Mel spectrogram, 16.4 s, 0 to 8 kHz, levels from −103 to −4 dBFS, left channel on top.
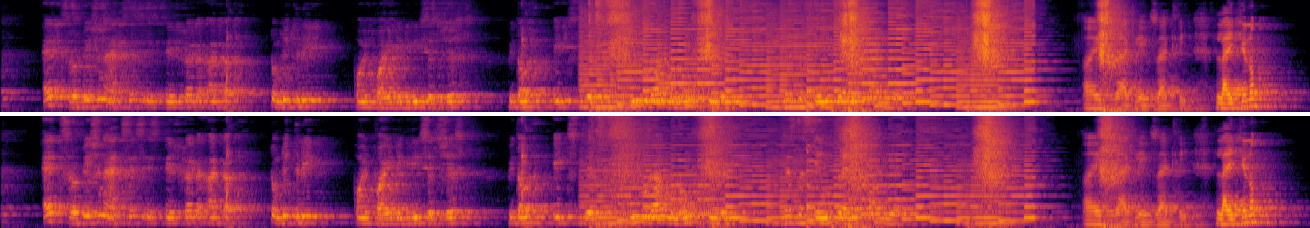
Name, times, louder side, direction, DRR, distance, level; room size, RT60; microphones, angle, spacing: voice 1, 0.5-3.0 3.4-4.0 4.4-5.8 6.4-9.2 9.7-11.3, equal, 50° right, -1 dB, 3.9 m, -34 dB
sound 1, 2.8-3.3 6.5-7.0 10.1-10.4, right 1 dB, 35° right, 2.9 m, -44 dB
sound 2, 7.2-13.0, left 2 dB, 85° left, 1.6 m, -35 dB
sound 3, 7.3-7.9 8.6-8.9 10.4-10.8 12.1-12.5 13.7-13.9, left 6 dB, 60° left, 5.7 m, -31 dB
voice 2, 13.5-15.7, equal, 10° left, 6 dB, 2.8 m, -34 dB
25.0 x 23.0 x 9.6 m, 1.0 s
head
